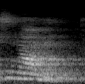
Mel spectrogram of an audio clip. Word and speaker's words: tsunami: इधर आइए, what is तो सुनामी, टी साइलेंट रहेगा इसलिए बोलेंगे सुनामी।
